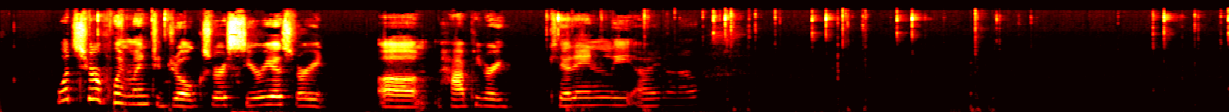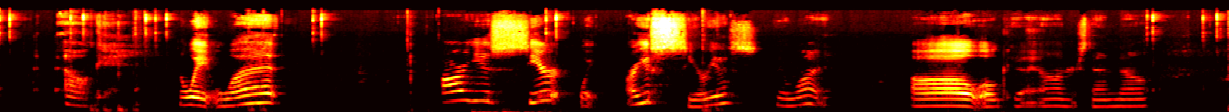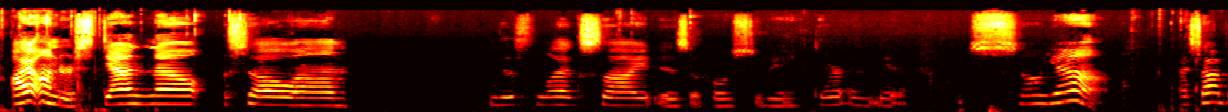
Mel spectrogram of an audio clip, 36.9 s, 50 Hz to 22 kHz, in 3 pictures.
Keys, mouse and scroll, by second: 1.1 g, 1.7 g, 5.8 shift+d, 6.4 s, 7.3 g, 8.4 g, 9.7 s, 11.8 g, 13.0 right click, 13.3 shift+f, 13.9 right click, 14.7 s, 15.7-16.1 scroll down 4, 16.4 g, 18.6-19.3 scroll up 4, 19.3 s, 24.3 right click, 24.6 shift+f, 25.4 shift+f, 26.9 right click, 30.9 middle click, 31.8 scroll down 1, 36.2 shift+f.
